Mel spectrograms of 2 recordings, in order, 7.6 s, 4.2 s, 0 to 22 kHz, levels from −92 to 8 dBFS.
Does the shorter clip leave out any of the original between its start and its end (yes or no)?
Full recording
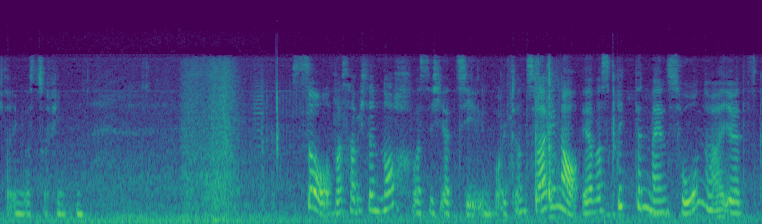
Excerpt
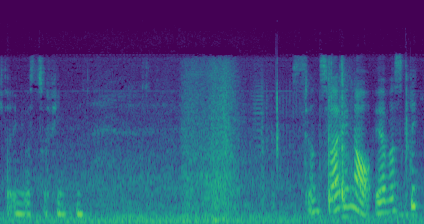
yes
